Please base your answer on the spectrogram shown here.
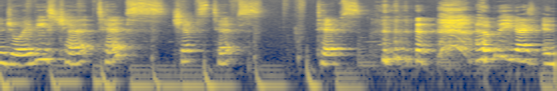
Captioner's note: laughs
